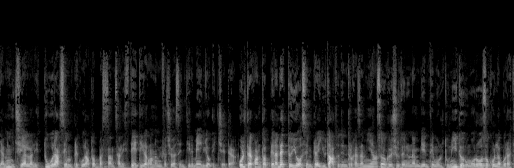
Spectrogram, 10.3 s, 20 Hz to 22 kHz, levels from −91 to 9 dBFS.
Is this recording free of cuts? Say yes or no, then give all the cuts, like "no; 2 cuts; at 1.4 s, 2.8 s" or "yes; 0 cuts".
yes; 0 cuts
